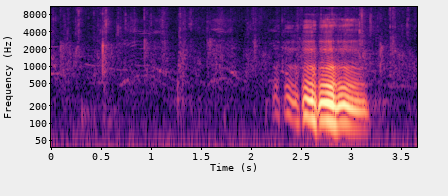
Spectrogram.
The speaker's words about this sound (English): What a miserable hand clap. But that's all right.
